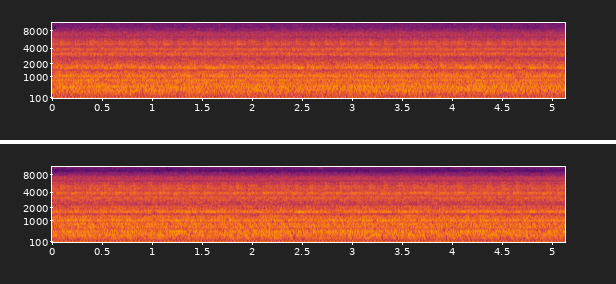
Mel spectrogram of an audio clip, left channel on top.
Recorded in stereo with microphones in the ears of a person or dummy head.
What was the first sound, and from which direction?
An engine running, 50° right (ahead or behind).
